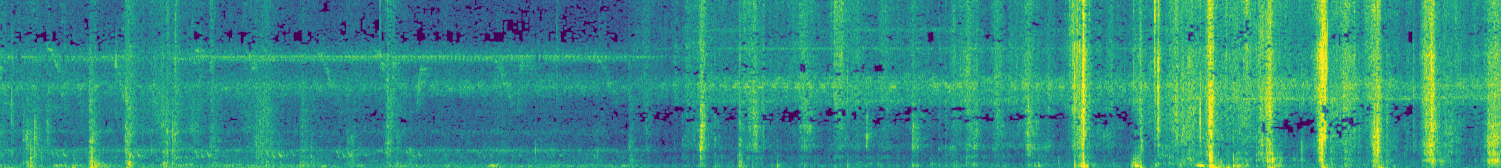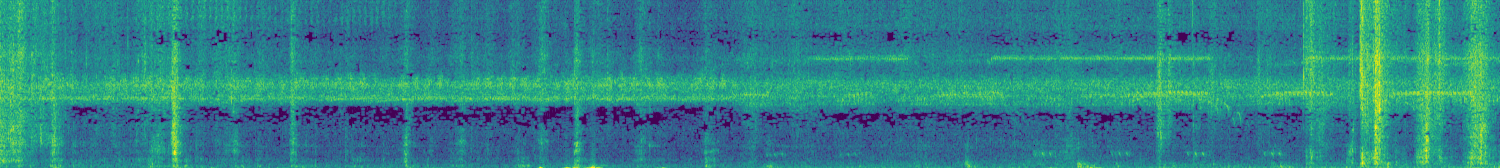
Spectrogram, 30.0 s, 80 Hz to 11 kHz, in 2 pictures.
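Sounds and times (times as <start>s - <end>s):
insects chorus: 0.0s - 30.0s
footsteps on dry leaves: 6.4s - 17.0s, 27.6s - 30.0s.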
